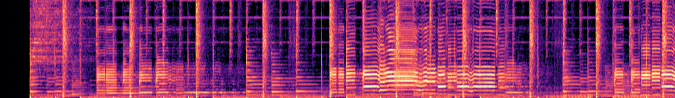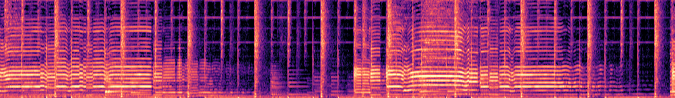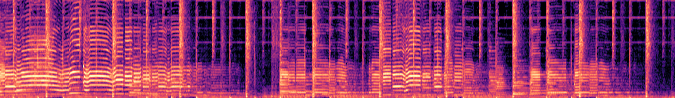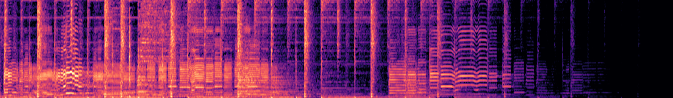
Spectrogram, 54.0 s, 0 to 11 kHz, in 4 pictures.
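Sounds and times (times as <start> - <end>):
saxophone: 0.6 - 53.1.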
